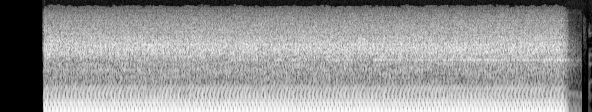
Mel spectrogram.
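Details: Steady low mains hum with a buzzy edge and faint hiss picked up by guitar audio gear from nearby fluorescent lamps; fix is well-shielded cables or newer lamps; fluorescent lamp hum.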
